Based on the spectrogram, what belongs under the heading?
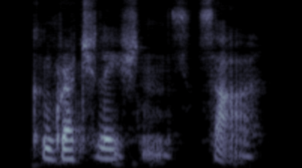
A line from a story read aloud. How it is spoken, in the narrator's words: Gaius said, more quietly, with a considered look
